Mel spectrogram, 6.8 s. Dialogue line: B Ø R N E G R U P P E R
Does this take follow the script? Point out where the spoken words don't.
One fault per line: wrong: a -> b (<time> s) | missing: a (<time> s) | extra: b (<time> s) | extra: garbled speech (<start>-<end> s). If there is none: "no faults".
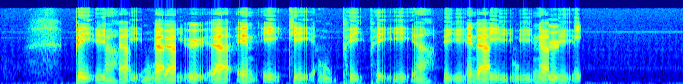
extra: garbled speech (0.9-1.8 s)
missing: R (3.1 s)
extra: garbled speech (4.4-5.8 s)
